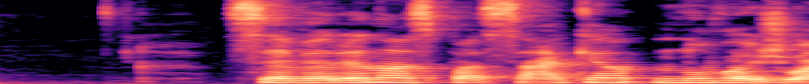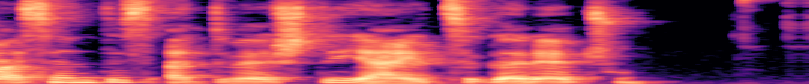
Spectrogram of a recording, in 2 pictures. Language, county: Lithuanian, Kaunas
